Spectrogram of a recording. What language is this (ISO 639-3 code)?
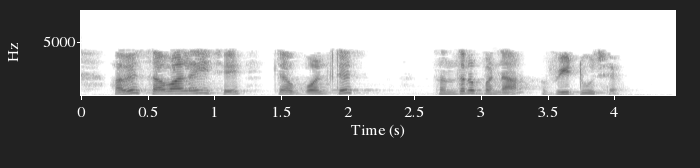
guj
